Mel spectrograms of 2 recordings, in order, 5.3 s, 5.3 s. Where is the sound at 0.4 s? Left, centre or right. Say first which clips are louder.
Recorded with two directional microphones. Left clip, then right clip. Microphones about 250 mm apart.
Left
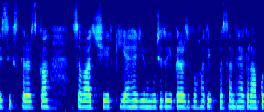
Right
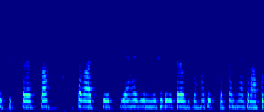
Left 12 dB; left.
